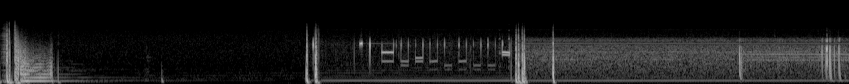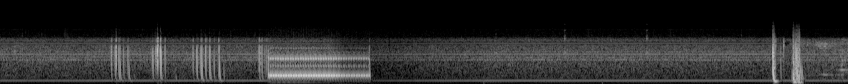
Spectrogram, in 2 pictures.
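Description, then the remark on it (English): Telephone line sounds: sharp clicks and a quick run of stepped dialing beeps over a steady electrical hum, then a single loud ring tone about a second long. No one speaks. “Remember how it sounded right before it started to ring? Here it is again.”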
